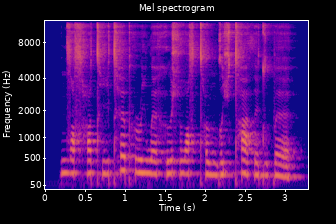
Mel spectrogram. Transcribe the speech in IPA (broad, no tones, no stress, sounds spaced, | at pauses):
n z i sˤ h ɯ tʰ i tʰ ɛ pʰ ɹ i w ɛ h ɯ ç ðˤ i sˤ tʰ ɯ ŋ ɡ ʌ ç tʰ a θ e d u p ɛ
